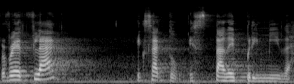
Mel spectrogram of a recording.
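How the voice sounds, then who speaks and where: Very slow pace with lively intonation. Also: woman. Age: 30s. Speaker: psychologist. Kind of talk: casual chat.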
